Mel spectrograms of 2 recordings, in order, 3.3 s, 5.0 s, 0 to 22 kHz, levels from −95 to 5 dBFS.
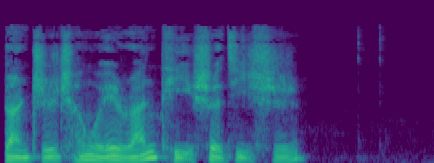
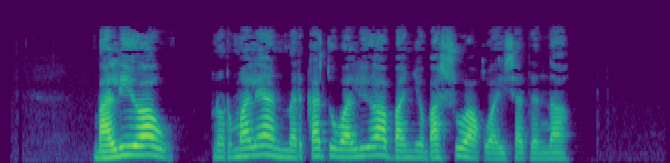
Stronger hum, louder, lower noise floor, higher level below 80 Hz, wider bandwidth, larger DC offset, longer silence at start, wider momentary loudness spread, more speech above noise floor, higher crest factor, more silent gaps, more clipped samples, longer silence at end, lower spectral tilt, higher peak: neither; second, -29 LUFS vs -22 LUFS; second, -72 dBFS vs -78 dBFS; first, -44 dBFS vs -76 dBFS; about the same, 11.5 kHz vs 11 kHz; neither; second, 0.05 s vs 0.7 s; second, 8 LU vs 15 LU; second, 44 dB vs 56 dB; about the same, 18 dB vs 22 dB; neither; neither; first, 1 s vs 0.8 s; about the same, -5 dB/octave vs -5 dB/octave; second, -12 dBFS vs -2 dBFS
